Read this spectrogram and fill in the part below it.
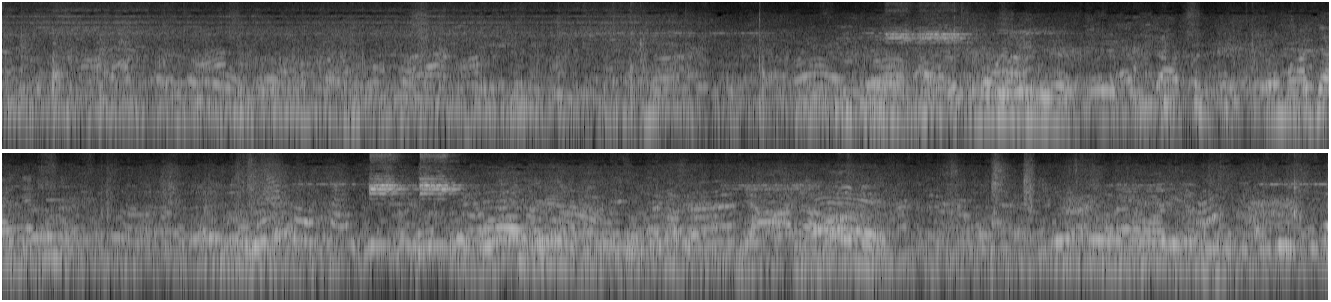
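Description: Many men and women chatter all around in a busy crowd.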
